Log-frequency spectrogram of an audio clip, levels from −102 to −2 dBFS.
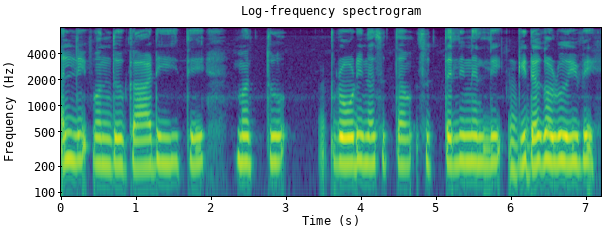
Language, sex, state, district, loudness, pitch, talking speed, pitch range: Kannada, female, Karnataka, Bidar, -17 LUFS, 220 Hz, 85 wpm, 215-225 Hz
